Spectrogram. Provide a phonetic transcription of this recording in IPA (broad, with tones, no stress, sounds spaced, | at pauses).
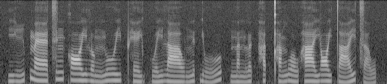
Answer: j iː˨˥ p̚ m ɛː˧ t͡s ɪ˥ ŋ k ɔː˧ j l ʊ˨ ŋ n̪ uː˧ j pʰ e˨ j kʷ e˨˧ j l aː˧ w n̪ ɪ˧ k̚ j uː˨˥ | n̪ ɐ˨ n l ɵ˧ t̚ h ɐ˧ t̚ pʰ ɐ˨˧ ŋ w o˨ w h aː˧ j ɔː˧ j t̪ aː˨˥ j t͡s ɐ˨˧ w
